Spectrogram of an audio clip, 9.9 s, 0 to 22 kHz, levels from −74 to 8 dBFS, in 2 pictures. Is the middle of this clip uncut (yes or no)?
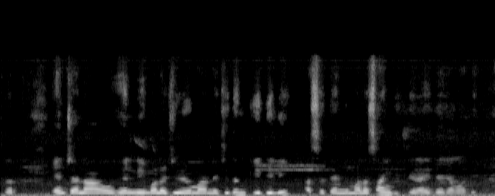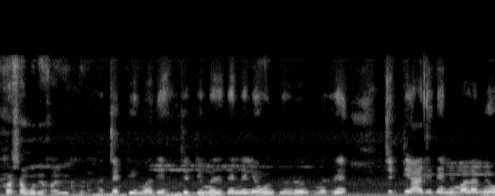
yes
